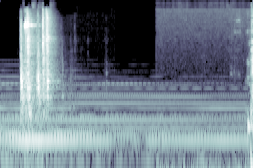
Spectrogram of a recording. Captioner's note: door opens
